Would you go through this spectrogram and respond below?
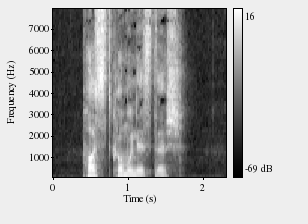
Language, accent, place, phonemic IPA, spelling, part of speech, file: German, Germany, Berlin, /ˈpɔstkɔmuˌnɪstɪʃ/, postkommunistisch, adjective, De-postkommunistisch.ogg
- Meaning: postcommunist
